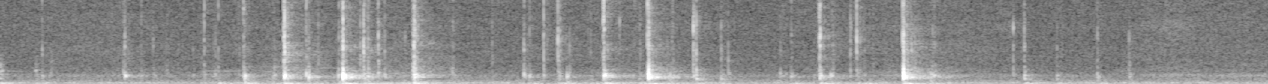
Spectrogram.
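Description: Typing on a computer keyboard: a run of irregular keystrokes, some louder than others.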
